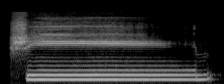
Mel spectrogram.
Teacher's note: জিহ্বার মধ্যখান উপরে তালুর সাথে তার বরাবর লাগবে, লাগিয়া শা শা শব্দ করে উচ্চারণ করব।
